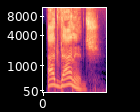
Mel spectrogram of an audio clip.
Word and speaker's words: advantage: Advantage. Advantage becomes advan-age.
